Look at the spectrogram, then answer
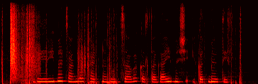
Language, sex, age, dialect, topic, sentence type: Marathi, female, 25-30, Northern Konkan, agriculture, statement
